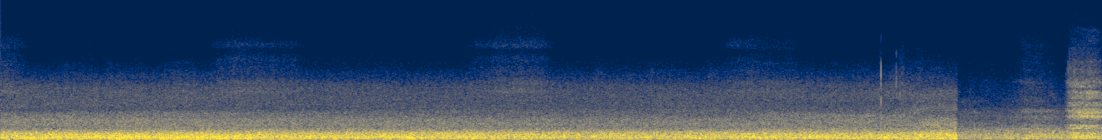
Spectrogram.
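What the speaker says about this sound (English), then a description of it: "Just listen to the sound of the sea." Sea waves break along the Blackpool promenade in a continuous, even roar of surf, steady and broad with no pauses, fairly quiet overall, dipping slightly near the end.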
